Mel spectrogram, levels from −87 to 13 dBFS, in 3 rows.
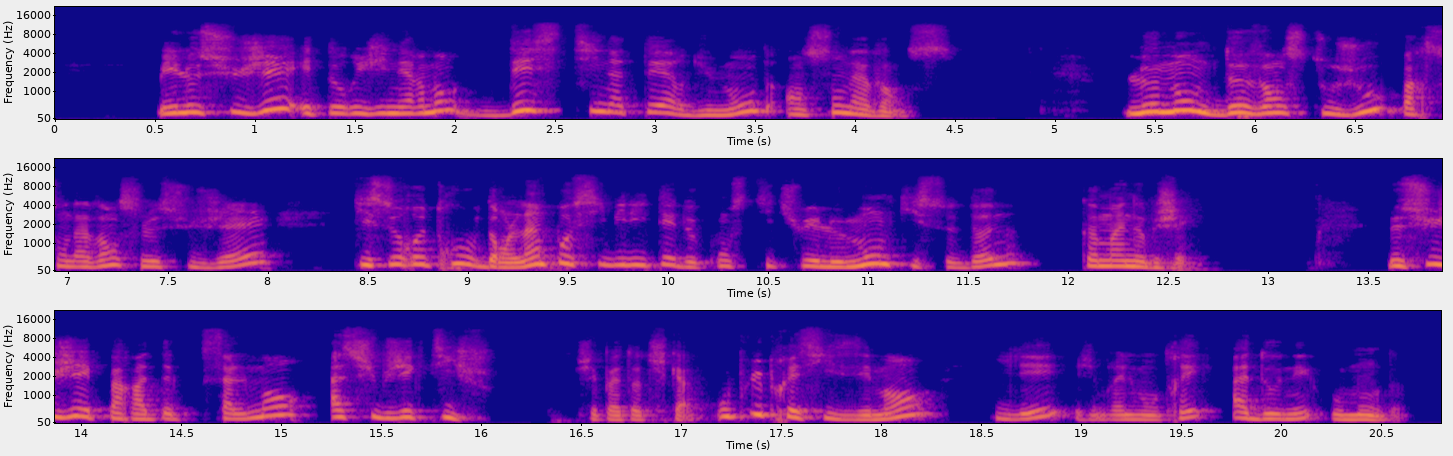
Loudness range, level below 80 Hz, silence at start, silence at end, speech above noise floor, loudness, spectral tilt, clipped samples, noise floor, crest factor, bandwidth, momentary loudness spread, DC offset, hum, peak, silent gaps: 5 LU; -68 dBFS; 0.5 s; 0.2 s; 56 dB; -26 LUFS; -6.5 dB/octave; under 0.1%; -81 dBFS; 16 dB; 11.5 kHz; 10 LU; under 0.1%; none; -10 dBFS; 4.71-4.85 s, 12.90-13.19 s, 16.24-16.33 s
